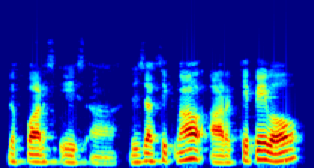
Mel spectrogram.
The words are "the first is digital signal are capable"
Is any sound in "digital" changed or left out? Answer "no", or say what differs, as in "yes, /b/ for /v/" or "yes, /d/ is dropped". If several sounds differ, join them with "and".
yes, /s/ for /t/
